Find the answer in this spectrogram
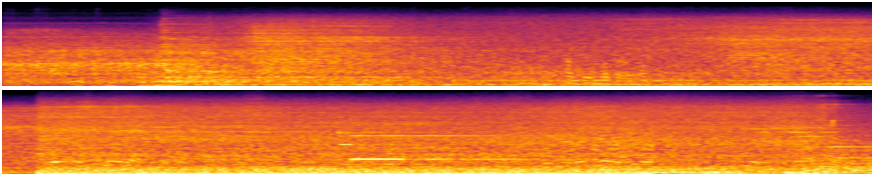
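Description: Car assembly plant floor noise: a steady wash of machinery noise that changes abruptly at each shot change, with a deep steady hum from about halfway that stops near the end.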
